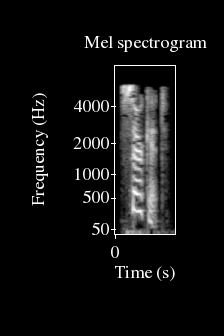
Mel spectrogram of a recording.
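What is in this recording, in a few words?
"circuit", American English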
